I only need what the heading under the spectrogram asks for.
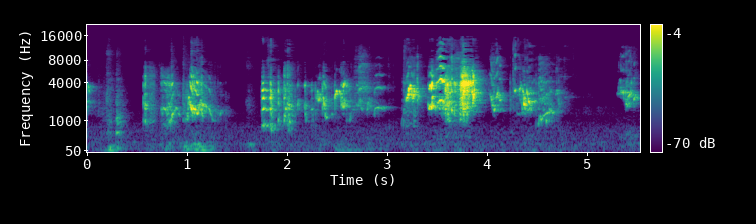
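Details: Conure parakeet chattering: grating squawks and chirps in uneven bursts, with one louder harsh cluster near the middle and faint low knocks early on.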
